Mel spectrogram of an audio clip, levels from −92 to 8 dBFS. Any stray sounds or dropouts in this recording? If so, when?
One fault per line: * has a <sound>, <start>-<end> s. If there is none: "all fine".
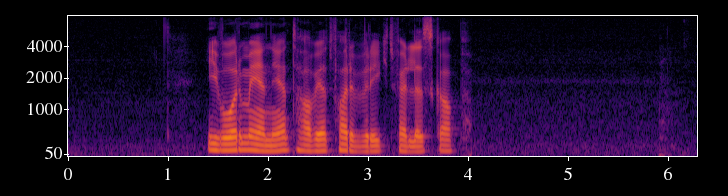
all fine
